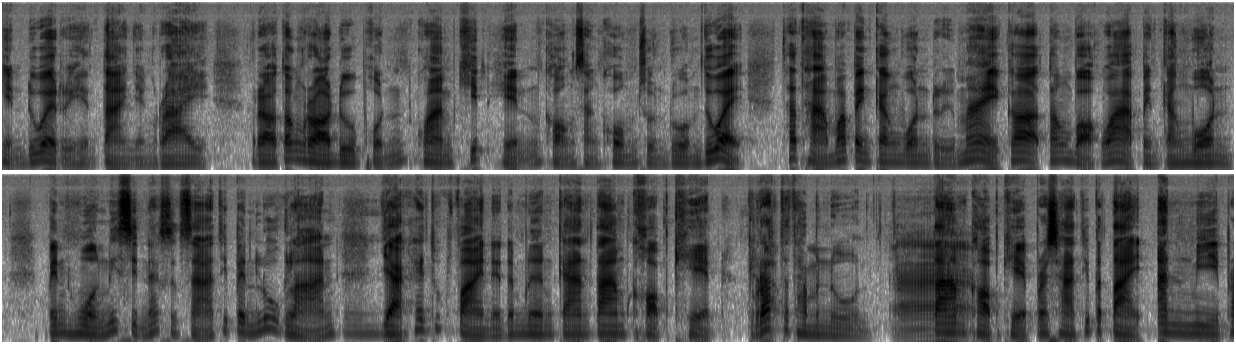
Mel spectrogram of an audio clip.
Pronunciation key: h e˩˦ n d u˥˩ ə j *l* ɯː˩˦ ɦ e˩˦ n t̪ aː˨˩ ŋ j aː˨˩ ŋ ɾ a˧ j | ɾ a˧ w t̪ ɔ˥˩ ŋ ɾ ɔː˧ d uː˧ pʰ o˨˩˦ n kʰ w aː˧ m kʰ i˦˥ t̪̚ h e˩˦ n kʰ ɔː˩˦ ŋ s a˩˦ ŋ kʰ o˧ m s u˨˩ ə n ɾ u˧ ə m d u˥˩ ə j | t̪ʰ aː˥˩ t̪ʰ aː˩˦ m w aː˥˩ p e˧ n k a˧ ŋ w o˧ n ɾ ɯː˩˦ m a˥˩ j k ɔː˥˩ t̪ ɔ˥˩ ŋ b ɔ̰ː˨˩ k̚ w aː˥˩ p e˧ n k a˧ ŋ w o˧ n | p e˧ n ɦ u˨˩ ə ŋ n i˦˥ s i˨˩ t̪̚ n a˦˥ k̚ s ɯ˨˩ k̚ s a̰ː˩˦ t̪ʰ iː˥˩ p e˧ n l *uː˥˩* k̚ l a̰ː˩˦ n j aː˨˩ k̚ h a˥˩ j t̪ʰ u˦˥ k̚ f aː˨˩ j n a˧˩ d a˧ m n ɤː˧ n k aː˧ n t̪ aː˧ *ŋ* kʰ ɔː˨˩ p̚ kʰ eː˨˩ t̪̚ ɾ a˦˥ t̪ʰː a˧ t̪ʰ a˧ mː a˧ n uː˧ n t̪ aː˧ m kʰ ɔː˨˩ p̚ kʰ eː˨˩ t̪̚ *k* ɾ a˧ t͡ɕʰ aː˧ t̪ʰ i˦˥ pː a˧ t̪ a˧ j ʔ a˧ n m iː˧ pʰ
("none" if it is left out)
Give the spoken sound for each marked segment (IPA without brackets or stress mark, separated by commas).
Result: ɾ, uː˥˩, m, p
